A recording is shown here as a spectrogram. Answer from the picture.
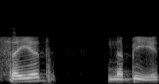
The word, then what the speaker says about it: Syed Nabi: It's a different pronunciation and which part of the country you are in. It's Syed Nabi. It's actually an Urdu word, but the Americanized version is Syed. And maybe sometimes Nabi or Nabi.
